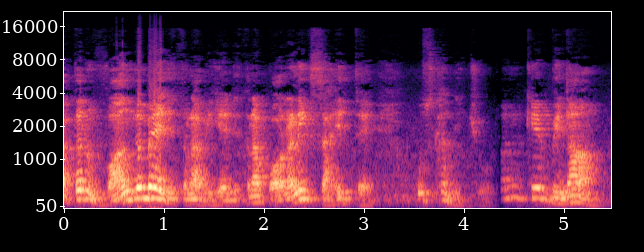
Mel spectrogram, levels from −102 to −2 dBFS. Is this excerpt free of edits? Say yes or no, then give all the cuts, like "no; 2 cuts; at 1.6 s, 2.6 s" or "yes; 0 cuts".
no; 1 cut; at 4.6 s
